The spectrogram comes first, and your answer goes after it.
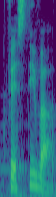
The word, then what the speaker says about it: festival: e quindi certamente chiusa si dice festival o festival si può dire in entrambi i modi ma l'accademia della crusca suggerisce festival imbalsama o imbalsama garzanti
